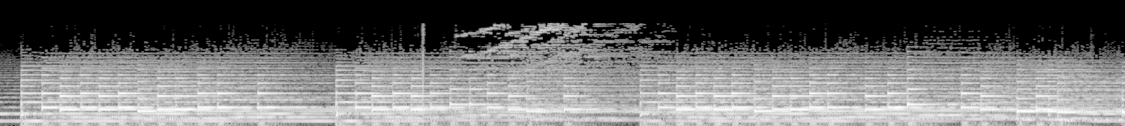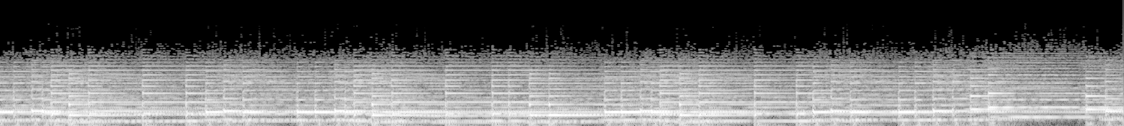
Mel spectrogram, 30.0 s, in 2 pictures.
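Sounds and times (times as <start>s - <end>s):
piano: 0.0s - 29.9s.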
